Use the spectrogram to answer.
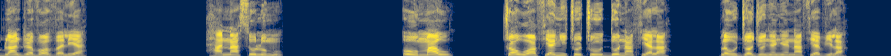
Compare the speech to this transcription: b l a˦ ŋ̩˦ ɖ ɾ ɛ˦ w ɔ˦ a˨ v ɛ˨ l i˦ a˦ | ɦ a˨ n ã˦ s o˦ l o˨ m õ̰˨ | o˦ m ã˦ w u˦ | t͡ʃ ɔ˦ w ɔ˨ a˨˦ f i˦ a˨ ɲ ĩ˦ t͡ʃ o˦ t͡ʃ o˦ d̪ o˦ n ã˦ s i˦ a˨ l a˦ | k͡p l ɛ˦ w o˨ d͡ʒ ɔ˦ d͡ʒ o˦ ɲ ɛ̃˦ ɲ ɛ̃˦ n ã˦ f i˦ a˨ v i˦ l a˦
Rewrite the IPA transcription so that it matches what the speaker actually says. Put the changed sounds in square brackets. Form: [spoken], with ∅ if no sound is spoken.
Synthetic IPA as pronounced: b l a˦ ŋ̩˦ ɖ ɾ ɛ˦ [v] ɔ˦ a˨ v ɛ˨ l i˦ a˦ | ɦ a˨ n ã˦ s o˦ l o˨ m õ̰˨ | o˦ m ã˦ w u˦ | t͡ʃ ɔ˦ w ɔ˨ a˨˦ f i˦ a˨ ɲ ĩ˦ t͡ʃ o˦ t͡ʃ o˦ d̪ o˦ n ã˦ [f] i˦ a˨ l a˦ | k͡p l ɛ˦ w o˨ d͡ʒ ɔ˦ d͡ʒ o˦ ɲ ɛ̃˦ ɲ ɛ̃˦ n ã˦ f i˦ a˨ v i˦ l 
